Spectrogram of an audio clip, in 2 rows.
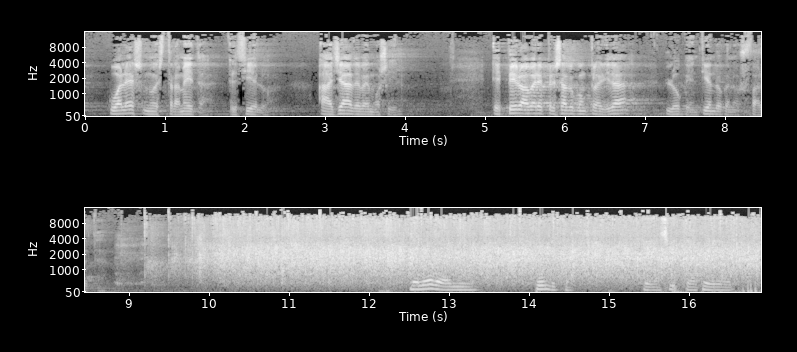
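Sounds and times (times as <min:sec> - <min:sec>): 
speech: 0:00.3 - 0:04.1, 0:05.1 - 0:09.0, 0:12.6 - 0:13.5, 0:14.1 - 0:14.7, 0:15.4 - 0:16.8
large audience applause in a theatre: 0:09.2 - 0:16.9.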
